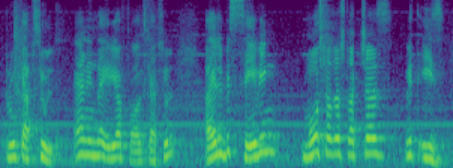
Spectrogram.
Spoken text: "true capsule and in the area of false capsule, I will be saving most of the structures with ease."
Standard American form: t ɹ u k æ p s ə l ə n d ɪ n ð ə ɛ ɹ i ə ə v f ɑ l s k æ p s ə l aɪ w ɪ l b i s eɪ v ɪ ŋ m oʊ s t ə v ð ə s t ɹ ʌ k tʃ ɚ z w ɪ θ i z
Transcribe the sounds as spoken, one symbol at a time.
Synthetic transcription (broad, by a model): t ɹ u k æ p s ə l ə n d ɪ n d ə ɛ ɹ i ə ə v f ɑ l s k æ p s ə l aɪ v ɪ l b i s eɪ v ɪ ŋ m oʊ s t ə v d ə s t ɹ ʌ k tʃ ɚ z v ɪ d i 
